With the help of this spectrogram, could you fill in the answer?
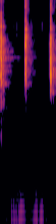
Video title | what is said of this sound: The Daily Nail: Pink & Green St. Patrick's Day Dip Nails ft. Luxie Nail #Nails #dipnails #diynails | you hear like a hollow sound that doesn't even sound that Hollow to be honest these ones sound good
